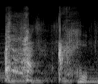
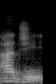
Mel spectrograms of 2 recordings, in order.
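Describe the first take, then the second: First: The middle consonant is a rough ch sound. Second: The middle consonant is a j sound. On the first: The speaker calls it right. "Achi, habe ich gelernt, heißt sie" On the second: The speaker calls it wrong. "Nicht Aji. Ich habe gesagt Aji wegen des J's"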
